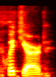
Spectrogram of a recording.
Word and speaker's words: Hwitgeard: We have Whityard. Um first of all, I guess I should ask first, how do you pronounce it? Is it Hityard?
